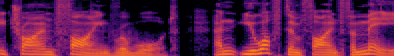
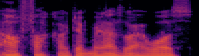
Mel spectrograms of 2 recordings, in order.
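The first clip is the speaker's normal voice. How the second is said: quiet realisation; 5 semitones lower, 8 dB quieter than usual. Retold or imitated. Realising he was too loud.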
